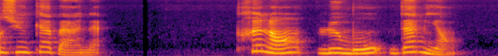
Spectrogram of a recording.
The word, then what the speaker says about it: Damien: Prenons le mot Damien. Dans ce mot, le son ion s'écrit avec 3 lettres, I, O et N. J'entends ion et je vois I, O, N.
